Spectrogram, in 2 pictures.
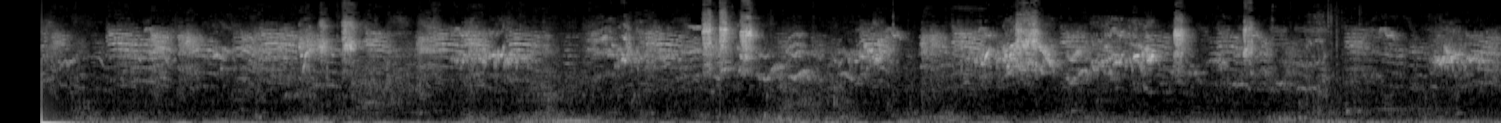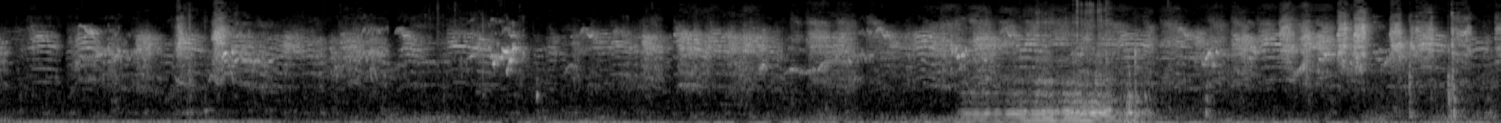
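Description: Budgerigar chicks and an adult budgie in a nest box chirping without pause, a dense stream of high, quickly repeated chirps. A brief low, voice-like sound comes in near the end.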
